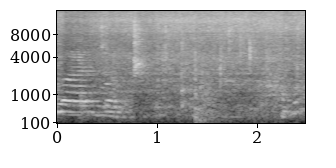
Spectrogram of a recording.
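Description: Cooking pots being handled on a gas stove: a single knock of metal cookware about one and a half seconds in, over a steady hiss, with a brief voice at the start.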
